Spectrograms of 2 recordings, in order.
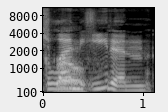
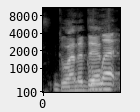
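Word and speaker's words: Glen Eden: I don't know um I mispronounced Glenn Eden last week on TV what did you say glennen Glenn it in yeah don't do that it was embarrassing it's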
